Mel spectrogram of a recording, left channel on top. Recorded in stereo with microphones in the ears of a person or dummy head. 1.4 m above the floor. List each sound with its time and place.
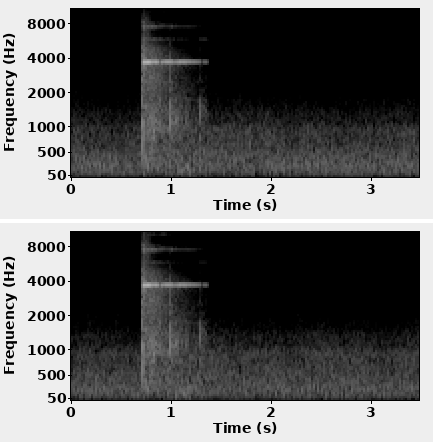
0.7 s hammering: 10° right (ahead or behind)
